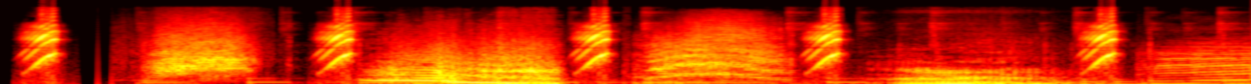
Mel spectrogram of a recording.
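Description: Cartoon animal sound effects: a run of roars and calls, one after another, over children's music. A short, sharp rising chirp recurs about every second and a quarter, with steady low notes underneath.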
